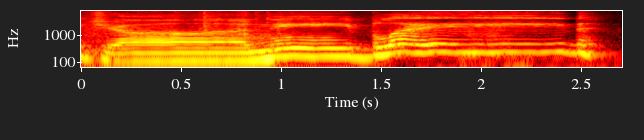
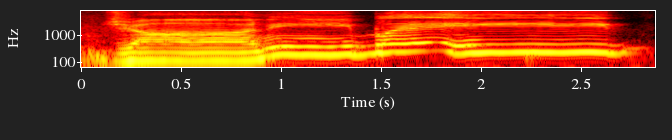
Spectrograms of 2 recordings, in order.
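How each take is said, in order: First: Johnny Blade stretched very slowly, falling on Blade; slow grand intro of Johnny Blade; drawn-out name. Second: Johnny Blade stretched very slowly, rising on Blade; slow rising call of Johnny Blade; rising drawn-out name. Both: Shown as a demonstration.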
